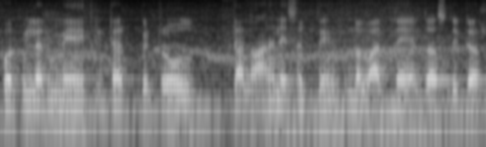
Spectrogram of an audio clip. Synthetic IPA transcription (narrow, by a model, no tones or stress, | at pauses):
fʰoːɾbɪləɾmẽkliʈəɾpeːʈɾoːl | ʈaːlʋaːnɦẽnɐĩsɐk̚t̪ẽd̪əlʋaːt̪eɦd̪ɐsliʈəɾ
